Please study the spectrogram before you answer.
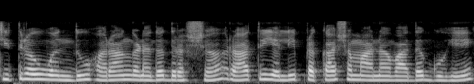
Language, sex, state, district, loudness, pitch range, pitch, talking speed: Kannada, female, Karnataka, Bidar, -14 LUFS, 200-220 Hz, 210 Hz, 90 wpm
